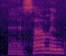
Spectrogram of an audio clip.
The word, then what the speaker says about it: salmon: Przedostatnie słówko, salmon, czyli łosoś. Tutaj bardziej będzie skojarzenie może nie fonetyczne, ale takie graficzne, bo w wymowie rzeczy nie wymawia się tego L, ale możemy to chyba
